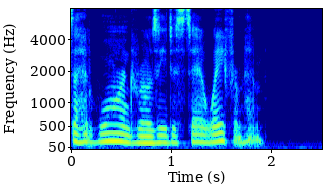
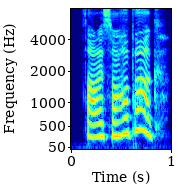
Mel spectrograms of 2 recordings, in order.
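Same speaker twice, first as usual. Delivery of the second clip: higher, louder fake nonchalance; forced casual; 11 semitones higher, 9 dB louder, faster than usual. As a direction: brush it off brightly. Covering with forced smile.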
